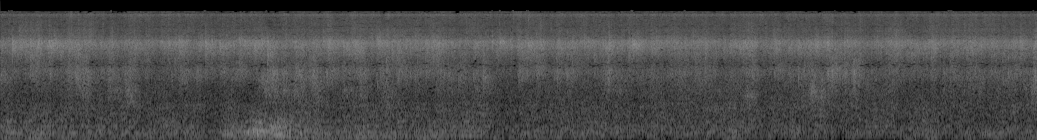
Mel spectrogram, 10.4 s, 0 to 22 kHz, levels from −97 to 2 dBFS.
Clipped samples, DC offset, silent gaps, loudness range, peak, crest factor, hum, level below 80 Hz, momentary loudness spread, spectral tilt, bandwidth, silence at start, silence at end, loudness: under 0.1%; under 0.1%; none; 1 LU; -20 dBFS; 20 dB; none; -70 dBFS; 2 LU; 1 dB/octave; 16.5 kHz; 0 s; 0 s; -36 LUFS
